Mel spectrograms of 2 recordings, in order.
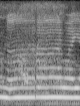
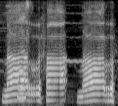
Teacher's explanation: రా కి దీర్ఘం ఉండకూడదు తల్లి ర్ ర పొల్లుగా చెప్పాలి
